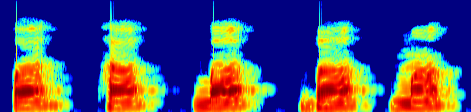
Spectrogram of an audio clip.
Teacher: ઉષ્ટ એટલે હોઠની જરૂર પડે એવા વ્યંજન છે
